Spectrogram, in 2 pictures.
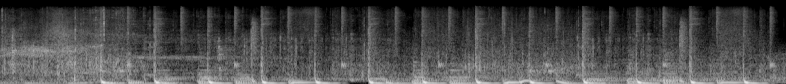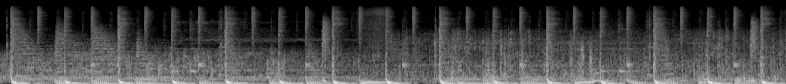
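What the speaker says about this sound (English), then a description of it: "Shredding natural trails is where the 150 bike is really at home." An electric mountain bike with 150 mm suspension travel rattles down technical natural trails, a loud continuous stream of rapid knocks, chatter and tire rumble with wind noise throughout.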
